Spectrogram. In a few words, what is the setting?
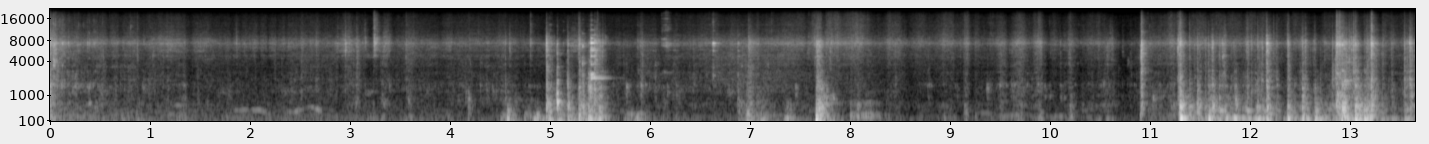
kitchen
